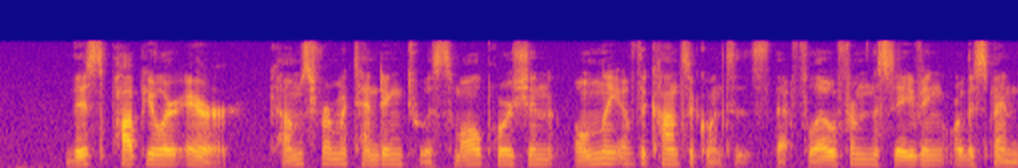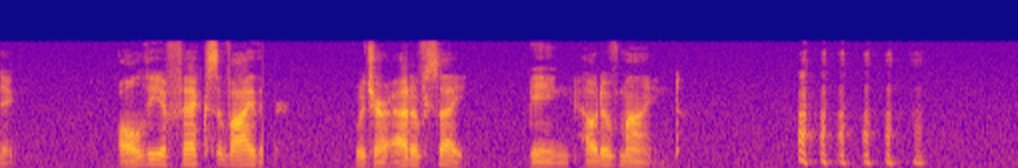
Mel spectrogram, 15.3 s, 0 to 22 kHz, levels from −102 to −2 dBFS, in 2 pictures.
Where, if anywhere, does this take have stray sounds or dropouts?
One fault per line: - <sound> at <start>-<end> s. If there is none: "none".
- dropout at 9.6-9.7 s
- laugh at 13.6-14.6 s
